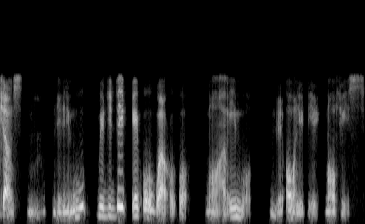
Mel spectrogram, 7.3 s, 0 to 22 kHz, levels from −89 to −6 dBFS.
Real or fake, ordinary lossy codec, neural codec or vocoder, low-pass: fake; none; autoencoder, 44.1 kHz, a latent of 192 numbers a frame, MeloTTS; 5.4 kHz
